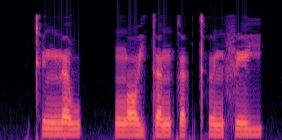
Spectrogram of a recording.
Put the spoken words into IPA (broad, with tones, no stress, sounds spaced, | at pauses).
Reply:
kʰ ɪ˧ ŋ n̪ ɐ˧ w | ŋ ɔː˧ j t̪ ɐ˧ ŋ k ɐ˨ k̚ t̪ʰ ɵ˧ n f e˥ j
